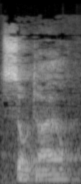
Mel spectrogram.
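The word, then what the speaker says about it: Sotile: Sodile. Spell it for me.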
